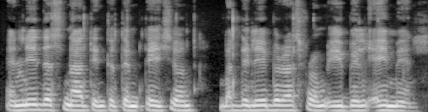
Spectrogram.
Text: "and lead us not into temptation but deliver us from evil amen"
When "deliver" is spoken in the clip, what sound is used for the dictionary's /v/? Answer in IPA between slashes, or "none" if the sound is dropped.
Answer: /b/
